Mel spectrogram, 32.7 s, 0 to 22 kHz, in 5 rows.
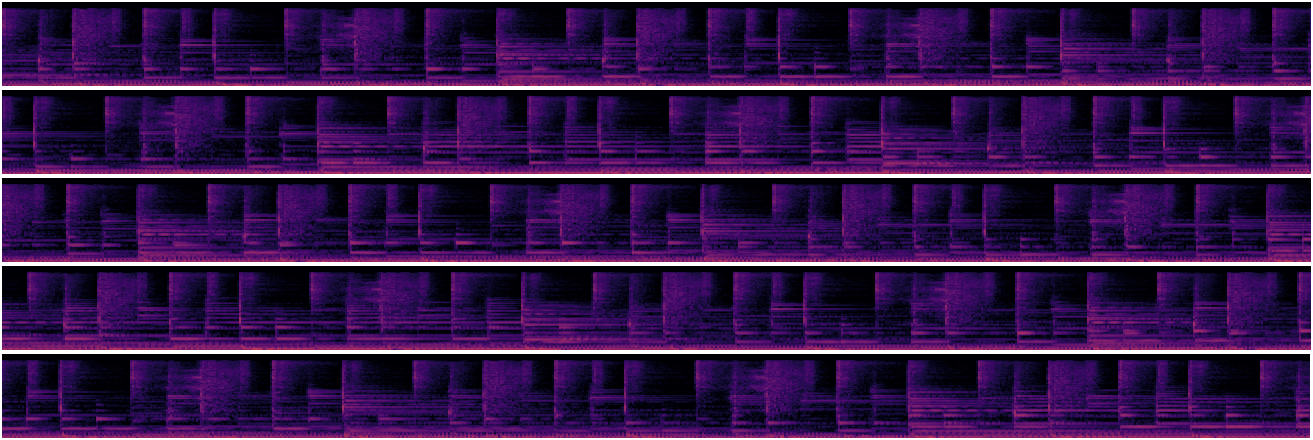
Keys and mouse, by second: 0.3 click, 9.4 Tab, 18.1 click, 21.5-23.4 shift+drag, 24.3 s, 27.0 r, 29.4 click, 30.9 click.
